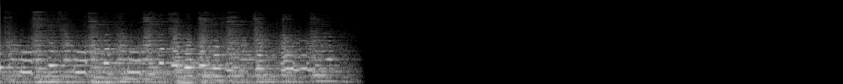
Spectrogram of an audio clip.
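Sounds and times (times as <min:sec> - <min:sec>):
orchestral suite: 0:00.0 - 0:03.7.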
